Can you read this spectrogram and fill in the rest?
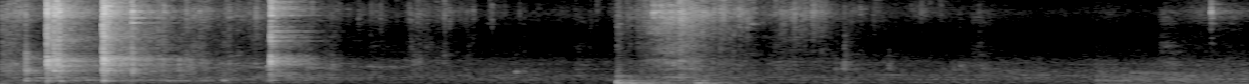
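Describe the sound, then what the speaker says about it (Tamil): Ground lentil batter for crispy paruppu vadai is scooped into a bowl: a quick cluster of spoon-on-bowl clinks, then a scraping knock, with quiet handling noises between. "இப்போ வந்து இதை வந்து ஒரு பவுலில் வந்து மாற்றிக்கலாம்"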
